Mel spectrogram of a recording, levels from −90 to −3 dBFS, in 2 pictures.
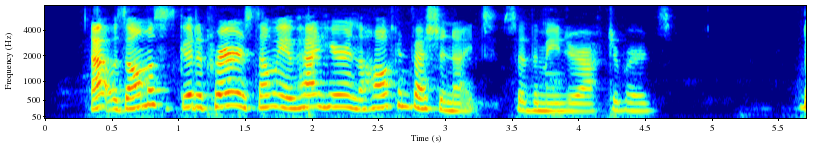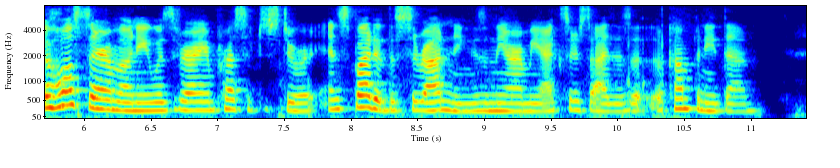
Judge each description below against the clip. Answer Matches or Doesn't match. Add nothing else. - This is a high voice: Matches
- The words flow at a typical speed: Doesn't match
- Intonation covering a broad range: Matches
